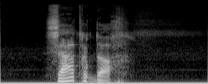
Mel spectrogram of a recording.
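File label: "zaterdag", Dutch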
